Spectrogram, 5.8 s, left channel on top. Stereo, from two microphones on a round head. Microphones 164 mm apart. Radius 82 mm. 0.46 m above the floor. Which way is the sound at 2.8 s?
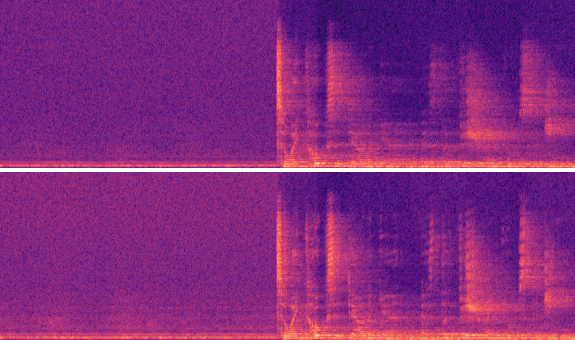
5° left (ahead or behind).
